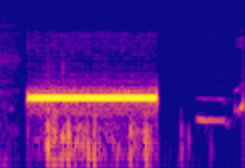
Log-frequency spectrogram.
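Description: A steady, loud telephone dial tone sounds alone for just over a second during an attempt to place a phone call that is not ringing through, then cuts off abruptly, followed by a couple of soft clicks and a brief faint tone.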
